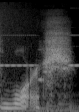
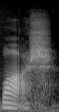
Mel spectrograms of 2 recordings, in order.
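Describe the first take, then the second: First: The word is said with an r before sh. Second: The word is said with no r sound. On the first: "A lot of people pronounce the word wash as warsh" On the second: "the word wash"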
